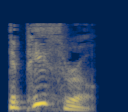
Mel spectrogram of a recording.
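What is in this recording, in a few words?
"hypethral", British English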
